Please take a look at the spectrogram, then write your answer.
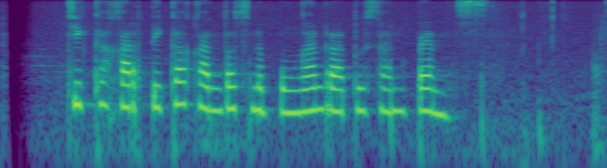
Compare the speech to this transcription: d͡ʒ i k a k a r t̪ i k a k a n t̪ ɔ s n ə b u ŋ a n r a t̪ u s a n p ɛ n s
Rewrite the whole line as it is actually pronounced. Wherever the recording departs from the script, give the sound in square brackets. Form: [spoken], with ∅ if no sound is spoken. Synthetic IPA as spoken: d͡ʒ i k a k a r t̪ i k a k a n t̪ ɔ s n ə [p] u ŋ a n r a t̪ u s a n p ɛ n s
